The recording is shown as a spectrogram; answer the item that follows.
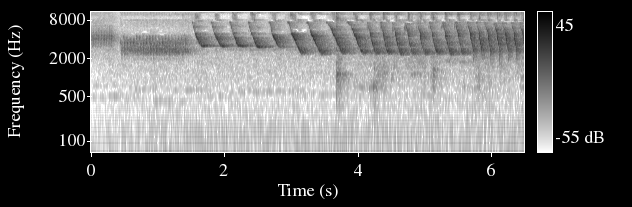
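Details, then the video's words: Domestic canary kept as a pet, singing: a steady high buzzy tone gives way to fast repeated falling whistles that speed into a rolling trill; a faint lower chirp joins midway. "The Canary Soloist: A Star Performer"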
